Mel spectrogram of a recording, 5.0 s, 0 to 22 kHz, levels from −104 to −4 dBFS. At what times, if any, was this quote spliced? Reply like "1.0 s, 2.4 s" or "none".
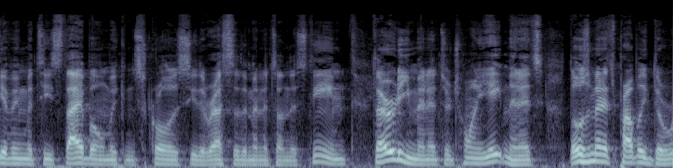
2.8 s

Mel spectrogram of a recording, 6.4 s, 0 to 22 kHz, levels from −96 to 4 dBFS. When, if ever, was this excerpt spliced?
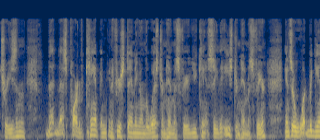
2.1 s

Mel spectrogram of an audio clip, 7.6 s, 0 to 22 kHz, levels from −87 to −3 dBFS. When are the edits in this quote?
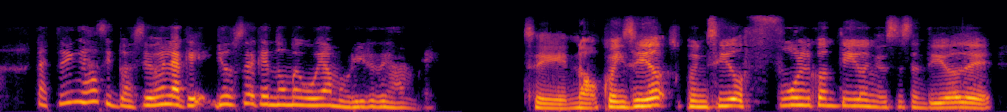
none

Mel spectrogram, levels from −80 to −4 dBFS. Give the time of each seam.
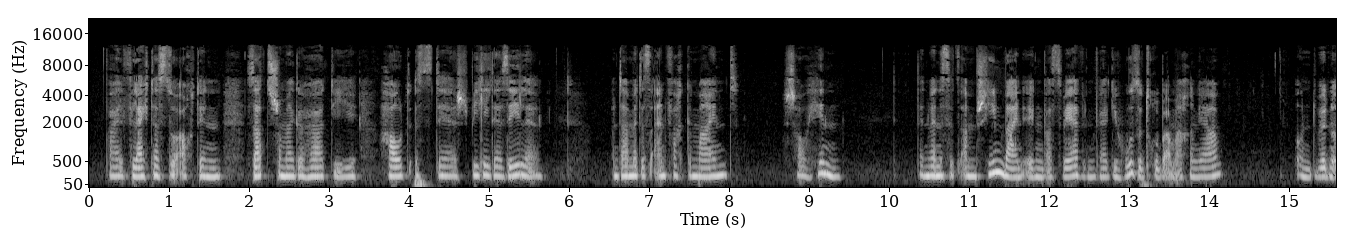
none

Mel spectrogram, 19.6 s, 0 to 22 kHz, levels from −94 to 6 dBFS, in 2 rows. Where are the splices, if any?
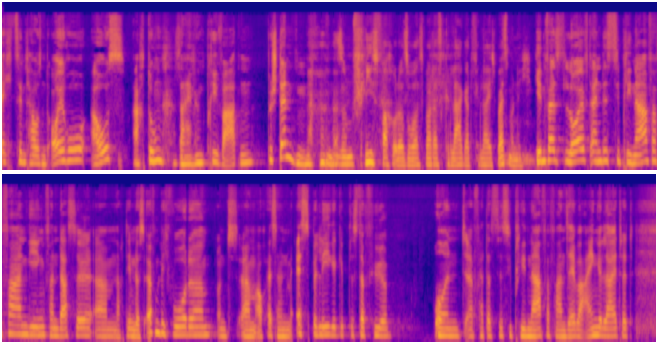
8.0 s, 17.0 s

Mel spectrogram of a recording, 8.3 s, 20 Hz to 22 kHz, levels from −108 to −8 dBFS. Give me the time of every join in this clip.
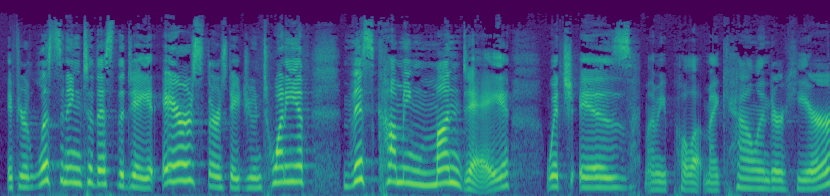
6.4 s

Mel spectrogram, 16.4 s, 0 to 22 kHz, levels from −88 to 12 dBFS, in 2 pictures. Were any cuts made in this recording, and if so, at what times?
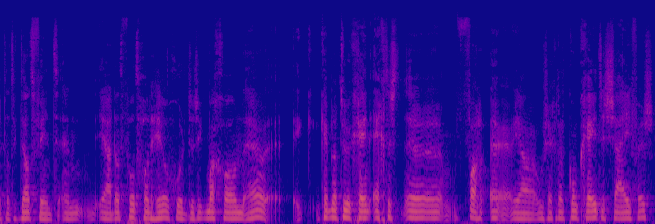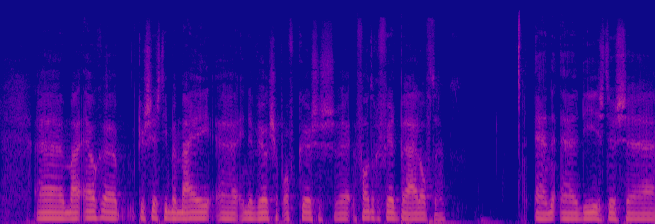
12.6 s

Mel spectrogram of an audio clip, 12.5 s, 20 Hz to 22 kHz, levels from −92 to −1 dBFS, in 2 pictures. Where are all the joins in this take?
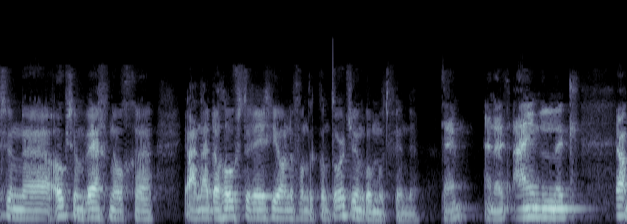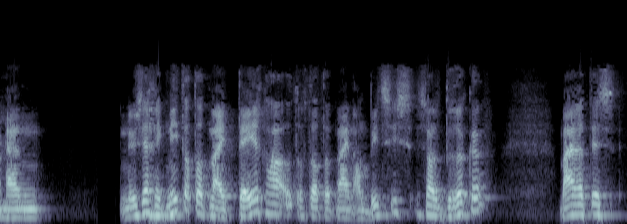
4.4 s, 6.3 s

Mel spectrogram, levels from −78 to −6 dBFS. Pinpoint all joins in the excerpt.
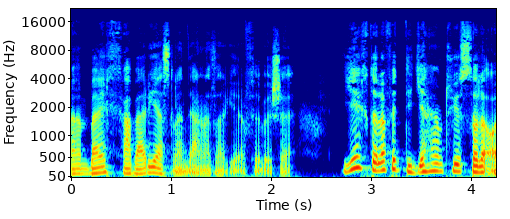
2.6 s

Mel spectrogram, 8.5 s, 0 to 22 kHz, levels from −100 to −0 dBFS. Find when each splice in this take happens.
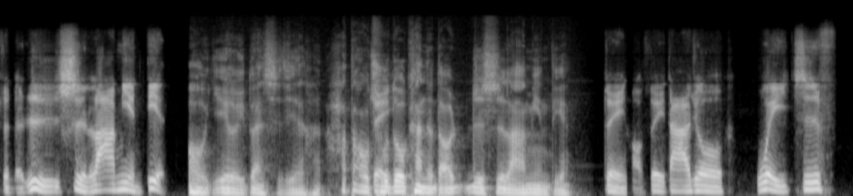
1.8 s, 6.3 s

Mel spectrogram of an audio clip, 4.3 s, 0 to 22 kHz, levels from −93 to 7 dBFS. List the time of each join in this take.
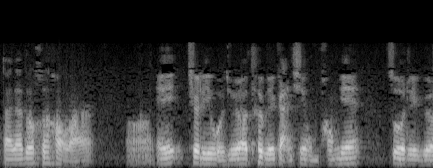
1.5 s

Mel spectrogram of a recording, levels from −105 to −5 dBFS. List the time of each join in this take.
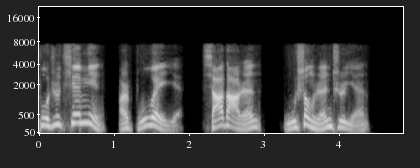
none

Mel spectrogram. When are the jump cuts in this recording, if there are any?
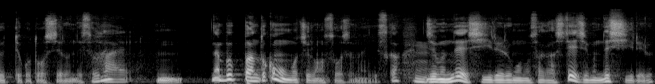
none

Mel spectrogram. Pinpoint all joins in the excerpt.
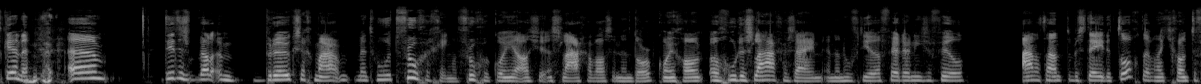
1.9 s

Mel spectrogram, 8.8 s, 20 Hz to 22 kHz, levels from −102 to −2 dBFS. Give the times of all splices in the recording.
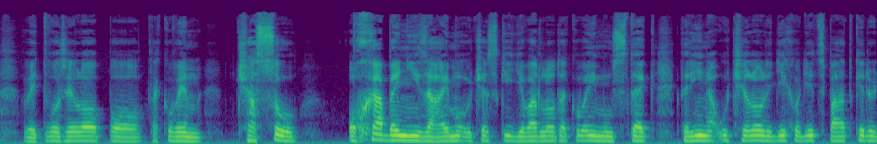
1.5 s

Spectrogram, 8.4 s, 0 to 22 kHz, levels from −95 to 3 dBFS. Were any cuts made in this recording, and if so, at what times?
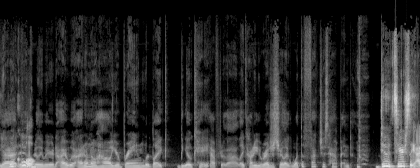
none

